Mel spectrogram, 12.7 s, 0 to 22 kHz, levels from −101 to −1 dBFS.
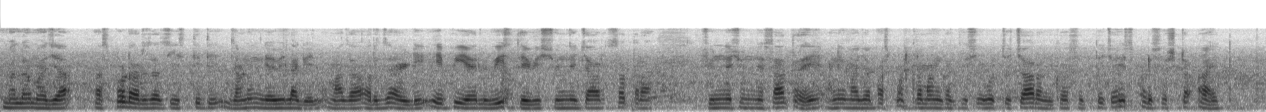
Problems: constant background noise, continuous background conversations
